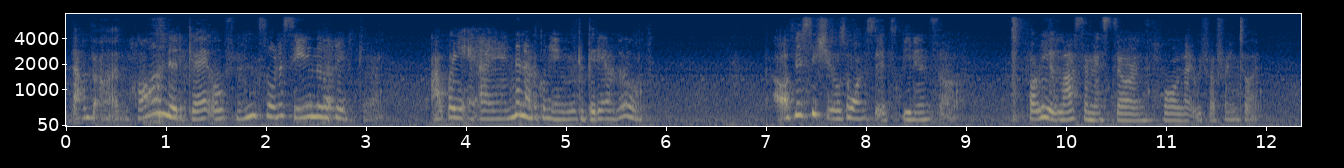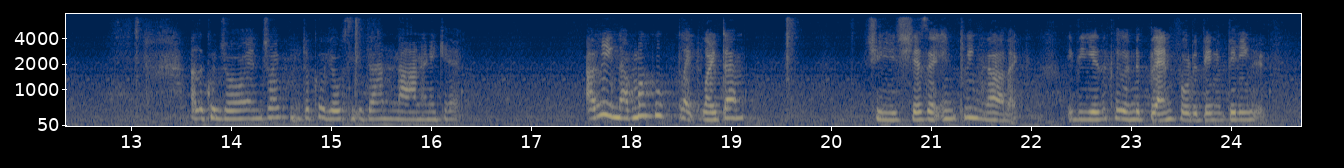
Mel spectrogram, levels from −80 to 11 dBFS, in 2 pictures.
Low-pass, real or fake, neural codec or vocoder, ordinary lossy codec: 7.2 kHz; fake; codec, 16 kHz, 1.1 kbps, Voila-Tokenizer; none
